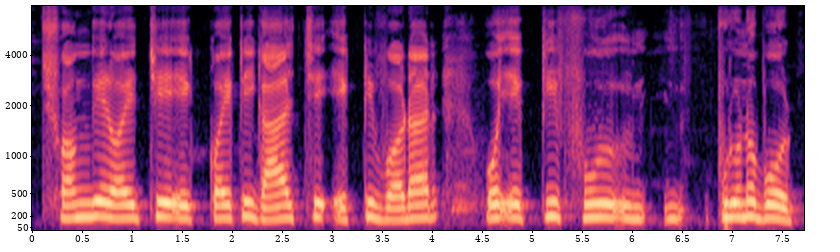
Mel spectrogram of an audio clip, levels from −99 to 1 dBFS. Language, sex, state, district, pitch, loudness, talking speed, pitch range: Bengali, male, West Bengal, Cooch Behar, 175 Hz, -13 LUFS, 110 wpm, 165-185 Hz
